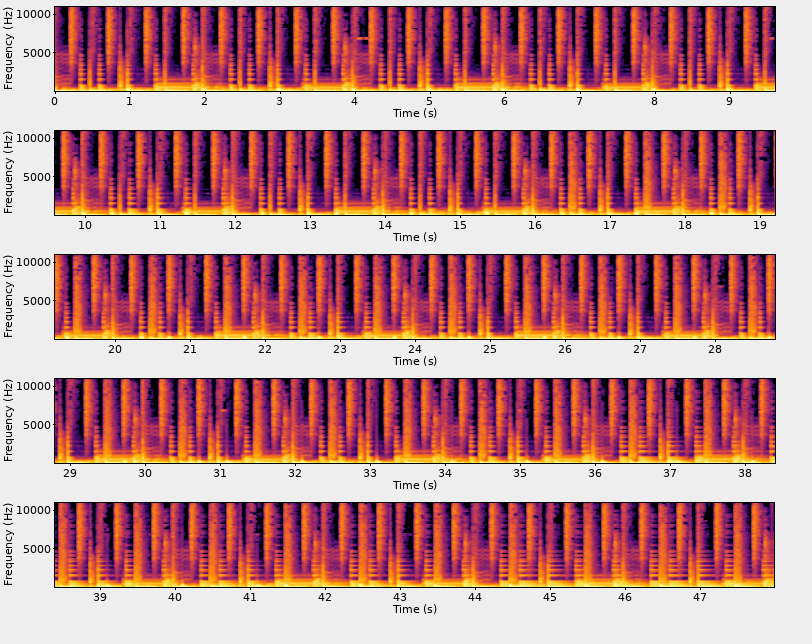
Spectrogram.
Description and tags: Viena - Dance loop
Sounds:Ableton live,Reason.
Sounds Download:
